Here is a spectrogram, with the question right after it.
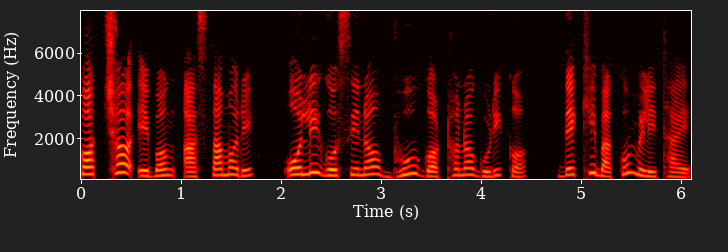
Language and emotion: Odia, neutral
